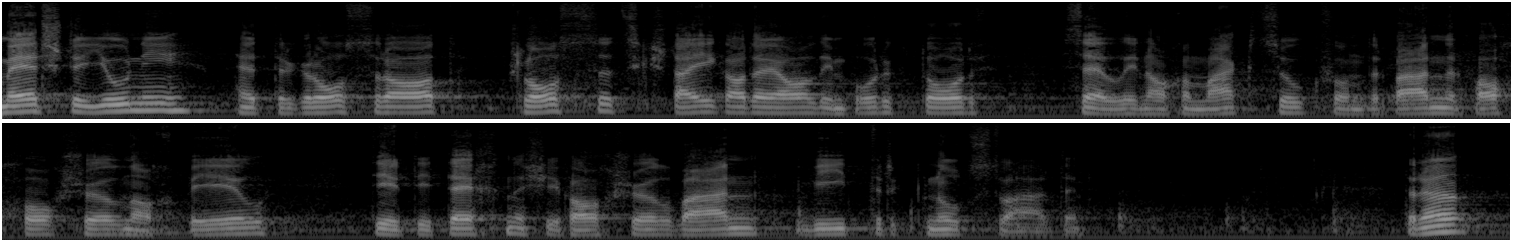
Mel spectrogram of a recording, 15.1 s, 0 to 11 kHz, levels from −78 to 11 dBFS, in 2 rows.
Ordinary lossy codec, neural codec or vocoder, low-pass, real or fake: none; none; none; real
